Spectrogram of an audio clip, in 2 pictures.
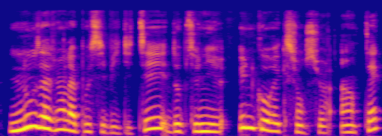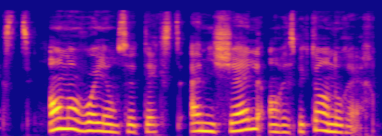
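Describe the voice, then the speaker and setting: French-speaking woman thinking aloud, mellow voice. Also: on the high side. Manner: thinking aloud, many fillers and restarts. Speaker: podcast host. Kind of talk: solo podcast monologue.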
